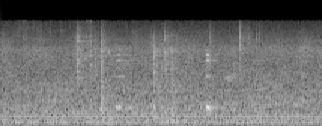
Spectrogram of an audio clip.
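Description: Steady store hum with a few faint clicks and clinks as items are handled and put into plastic bags at a self-checkout bagging area.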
